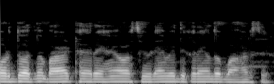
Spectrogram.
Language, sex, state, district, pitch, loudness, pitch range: Hindi, male, Maharashtra, Washim, 125 Hz, -17 LUFS, 125-130 Hz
